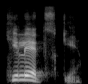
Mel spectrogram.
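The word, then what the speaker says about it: Kielecki: Kilecki, pronounced Kilecki.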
